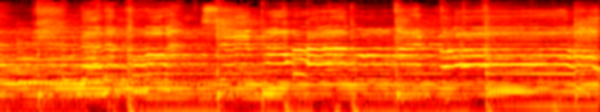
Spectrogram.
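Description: Female vocalist singing live into a handheld microphone with musical accompaniment, heard through a stage sound system; her held notes bend and glide in a slow melodic line.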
